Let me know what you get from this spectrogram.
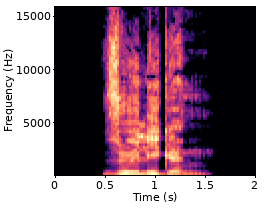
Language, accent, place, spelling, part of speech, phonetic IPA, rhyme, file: German, Germany, Berlin, söhligen, adjective, [ˈzøːlɪɡn̩], -øːlɪɡn̩, De-söhligen.ogg
- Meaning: inflection of söhlig: 1. strong genitive masculine/neuter singular 2. weak/mixed genitive/dative all-gender singular 3. strong/weak/mixed accusative masculine singular 4. strong dative plural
